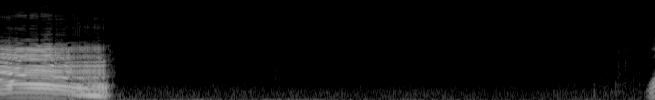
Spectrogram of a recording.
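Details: Close-range bellow from a rutting red deer stag on the Isle of Rum, standing over a microphone placed on the road, calling to attract females and impress rival stags. A short, loud, grating roar slides downward, then silence, then the next roar begins.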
